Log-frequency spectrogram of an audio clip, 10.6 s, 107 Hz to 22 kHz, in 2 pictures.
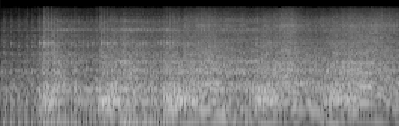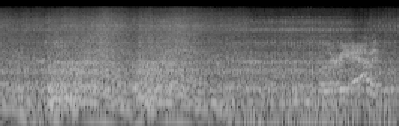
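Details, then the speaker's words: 1968 Honda Trail 90 that sputtered on the road, after freeing a sticking carburetor slide: repeated quick blips rise and fall cleanly back to steady idle, throttle returning properly; normal revving. "minor setback but uh yeah that slide was just sticking a little bit no throttle seems fine"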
